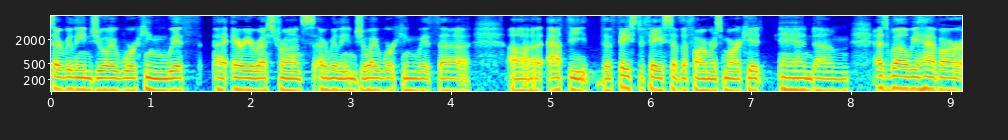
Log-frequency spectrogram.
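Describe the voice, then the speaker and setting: Farmer from Connecticut, low and level, plain earnest answers to an interviewer. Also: male voice, a little mellow. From Connecticut, USA. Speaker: small farm owner.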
